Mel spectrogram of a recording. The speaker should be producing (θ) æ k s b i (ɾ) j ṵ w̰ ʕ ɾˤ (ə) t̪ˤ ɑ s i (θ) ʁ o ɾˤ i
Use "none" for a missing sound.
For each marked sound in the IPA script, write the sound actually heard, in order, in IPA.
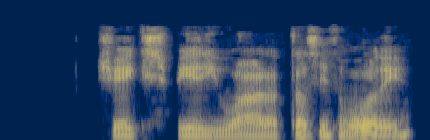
ʃ, ɾ, ɑ, θ

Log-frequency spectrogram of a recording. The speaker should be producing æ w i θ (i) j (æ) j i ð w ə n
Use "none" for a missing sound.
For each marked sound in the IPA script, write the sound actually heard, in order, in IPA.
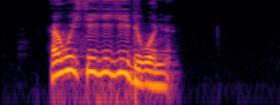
i, i

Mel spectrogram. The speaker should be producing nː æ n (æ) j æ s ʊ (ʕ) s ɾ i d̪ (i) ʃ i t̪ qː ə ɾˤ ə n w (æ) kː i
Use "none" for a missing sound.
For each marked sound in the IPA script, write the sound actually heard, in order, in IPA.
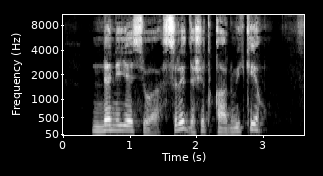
i, ʕ, æ, i

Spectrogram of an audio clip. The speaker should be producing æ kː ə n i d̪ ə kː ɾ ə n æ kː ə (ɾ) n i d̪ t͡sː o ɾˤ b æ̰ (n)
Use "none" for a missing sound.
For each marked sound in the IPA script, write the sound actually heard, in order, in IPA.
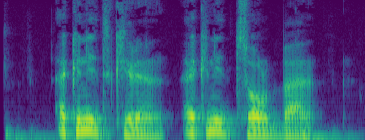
none, n

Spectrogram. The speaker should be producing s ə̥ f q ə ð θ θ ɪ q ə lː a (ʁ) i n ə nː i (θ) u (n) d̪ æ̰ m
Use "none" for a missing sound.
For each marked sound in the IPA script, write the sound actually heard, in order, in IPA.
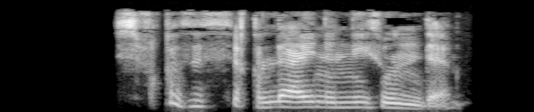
ʕ, θ, n

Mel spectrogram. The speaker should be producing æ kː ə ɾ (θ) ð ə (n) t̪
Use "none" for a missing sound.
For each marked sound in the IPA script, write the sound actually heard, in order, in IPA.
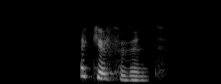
f, n

